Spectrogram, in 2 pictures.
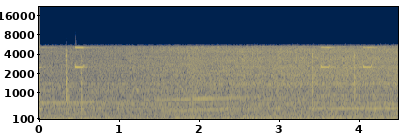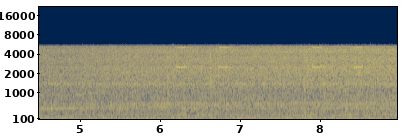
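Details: Homemade 2x72 belt grinder with treadmill-style motor speed control, speed stepped up from 1: quiet motor hum with short high chirps in small clusters; normal controller feedback beeps.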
